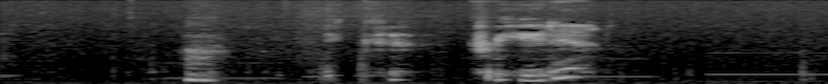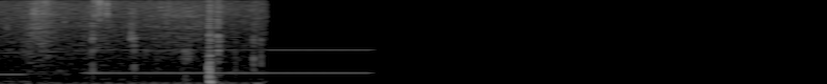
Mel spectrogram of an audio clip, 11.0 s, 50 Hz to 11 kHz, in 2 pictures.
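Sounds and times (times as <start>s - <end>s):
background hiss: 0.0s - 7.3s
faint electronic tone: 3.9s - 8.0s.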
